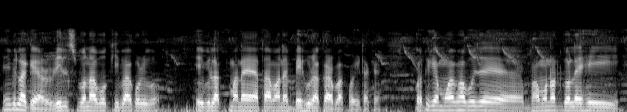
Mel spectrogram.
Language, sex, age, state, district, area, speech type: Assamese, male, 45-60, Assam, Dibrugarh, rural, spontaneous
